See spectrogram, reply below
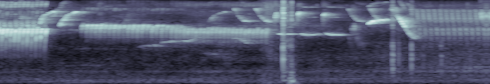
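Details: Canary song used as a lure to stimulate canaries that have stopped singing or sing lazily, and as a tutor for young canaries aged two to four months. It opens with a fast buzzy trill, then a long steady whistled note, a few sharp clicks, and high rising chirps.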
